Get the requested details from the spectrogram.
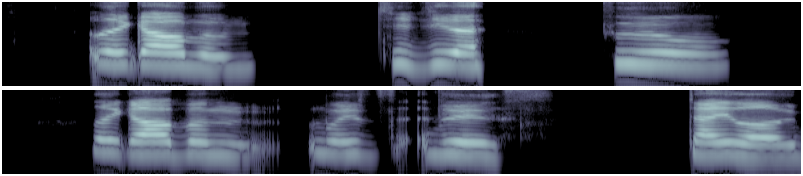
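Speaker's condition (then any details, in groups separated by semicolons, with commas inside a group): Cerebral palsy; from birth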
